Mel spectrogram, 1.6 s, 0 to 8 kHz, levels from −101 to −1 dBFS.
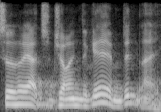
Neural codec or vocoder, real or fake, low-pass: codec, 16 kHz, 2 kbps, FunCodec, trained on Chinese and English, 25 frames a second; fake; 7.2 kHz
